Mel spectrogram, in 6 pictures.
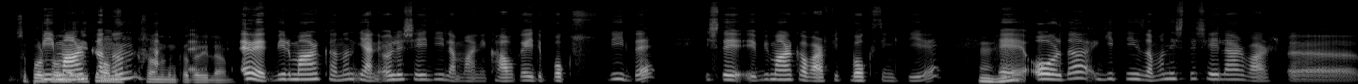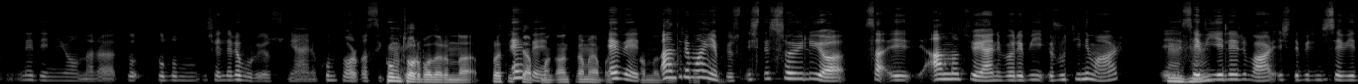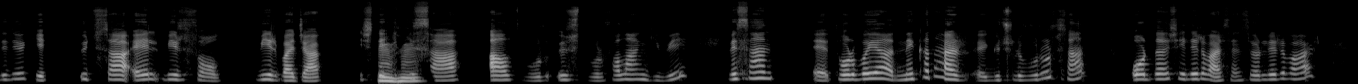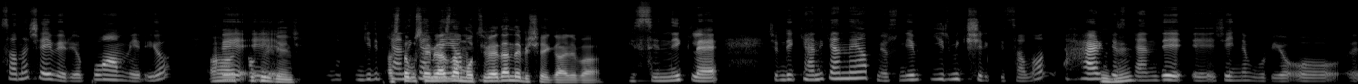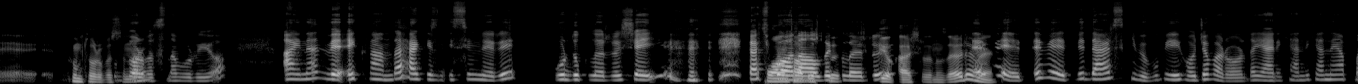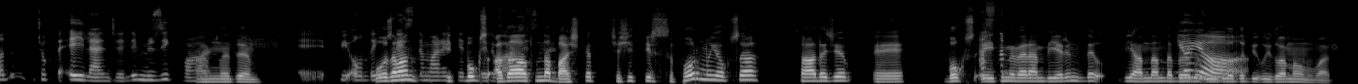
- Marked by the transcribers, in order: other background noise; tapping; chuckle; unintelligible speech
- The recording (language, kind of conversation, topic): Turkish, podcast, Hobilerini aile ve iş hayatınla nasıl dengeliyorsun?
